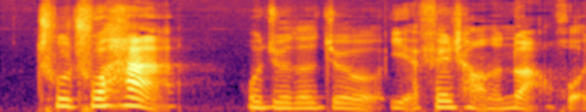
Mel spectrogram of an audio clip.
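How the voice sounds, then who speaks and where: The recording is very clean, with a silent background. A woman with an ordinary speaking voice talks at a fairly quick pace with lively intonation. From Jiangsu-Zhejiang region. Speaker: podcast co-host. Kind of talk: casual chat.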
